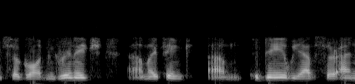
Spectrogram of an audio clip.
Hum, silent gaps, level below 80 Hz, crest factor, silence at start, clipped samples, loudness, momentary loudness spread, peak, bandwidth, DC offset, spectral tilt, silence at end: none; none; -72 dBFS; 14 dB; 0.05 s; under 0.1%; -26 LUFS; 10 LU; -12 dBFS; 3.8 kHz; under 0.1%; -6.5 dB/octave; 0 s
